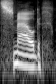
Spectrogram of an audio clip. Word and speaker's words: Smaug: The Hobbit, the Desolation of Smaug is how I've always pronounced the dragon's name, although I believe Peter Jackson pronounces it Smaug, which I love.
